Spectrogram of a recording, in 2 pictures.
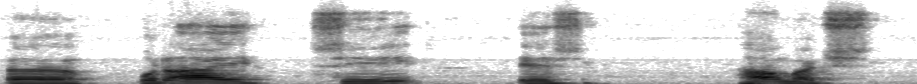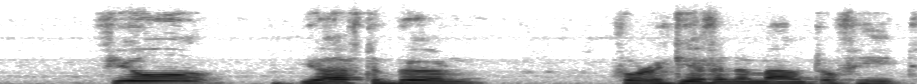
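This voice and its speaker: Older man, panel guest, husky voice, slow halting speech, lo-fi muffled audio. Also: a little high. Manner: hesitant, frequent "uh" fillers, careful phrasing. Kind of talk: casual panel discussion.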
